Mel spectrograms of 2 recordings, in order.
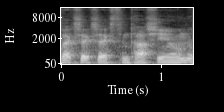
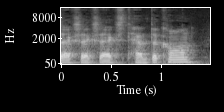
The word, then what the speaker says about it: XXXTentacion: Davey Witt has said, your pronunciation of XXXTentacion is outstanding. I actually thought it was XXXTentacon.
